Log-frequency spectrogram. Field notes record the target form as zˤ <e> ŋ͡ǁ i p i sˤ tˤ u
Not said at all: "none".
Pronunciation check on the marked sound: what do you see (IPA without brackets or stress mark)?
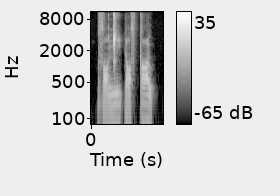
e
